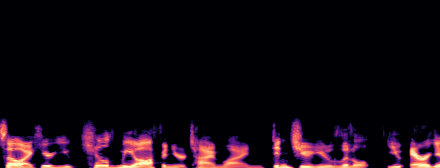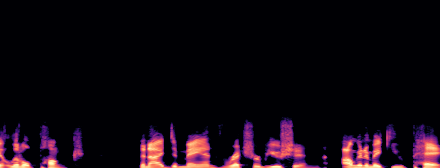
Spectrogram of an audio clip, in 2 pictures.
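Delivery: incredibly sassy, taunting, mock-menacing tone. Recounting a voiced character's taunt to him, in a mock-sassy tone. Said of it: "she says in an incredibly the sassy tone".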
